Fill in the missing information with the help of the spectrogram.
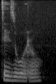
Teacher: T is also not aspirated, so try not to have too many puffs of air coming out when you say tesoro.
